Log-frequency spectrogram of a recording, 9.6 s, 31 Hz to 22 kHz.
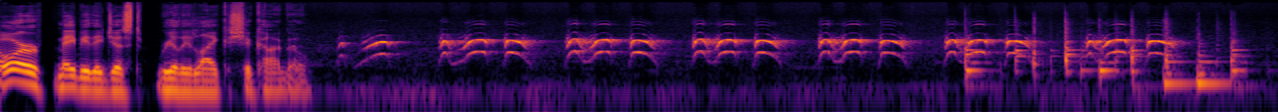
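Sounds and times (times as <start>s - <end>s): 
speech: 0.0s - 2.4s
California quail calling in three-note phrases: 2.4s - 9.5s.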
